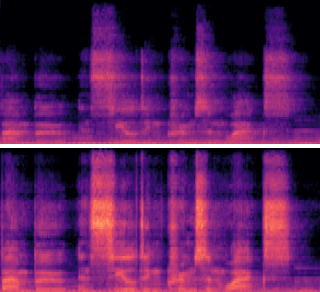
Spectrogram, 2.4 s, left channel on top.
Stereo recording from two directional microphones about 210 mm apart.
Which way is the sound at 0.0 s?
55° right (ahead or behind).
